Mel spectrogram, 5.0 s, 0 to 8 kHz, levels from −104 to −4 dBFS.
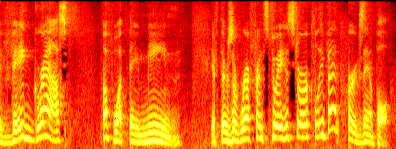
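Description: Audio that passed through a call path with nothing above 8 kHz, which fits a G.722 codec. Comfort noise in place of the background is heard at 0.86–1.28, 2.30–2.64, 4.26–4.36 and 4.88 s to the end. There, the textured background turns steady and featureless, about 1 to 4 dB quieter. This is likely discontinuous transmission filling pauses with synthetic noise. Sound dropped by the voice detector occurs at 3.36–3.40 and 3.90–3.94 s. Brief sound is lost, about 30 ms and 20 ms, and steady noise fills the gap, likely because the detector mistook it for background.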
